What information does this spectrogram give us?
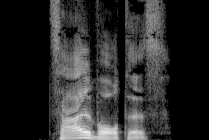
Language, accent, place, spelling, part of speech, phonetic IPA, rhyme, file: German, Germany, Berlin, Zahlwortes, noun, [ˈt͡saːlˌvɔʁtəs], -aːlvɔʁtəs, De-Zahlwortes.ogg
- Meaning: genitive singular of Zahlwort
